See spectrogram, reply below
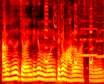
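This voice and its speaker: A man's voice: mid-range voice, very fast. A man with a West Bengal accent making a prank call in casual talk, pleading and insistent, often repeating himself. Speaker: prank caller. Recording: loud music under the call. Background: music.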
